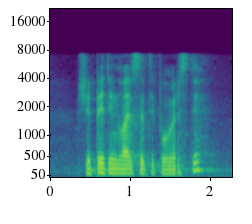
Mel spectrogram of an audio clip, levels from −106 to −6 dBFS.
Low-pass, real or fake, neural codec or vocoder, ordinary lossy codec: 7.2 kHz; fake; codec, 16 kHz, 1.1 kbps, Voila-Tokenizer; none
